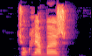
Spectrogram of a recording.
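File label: "чукля бӧж", Komi, female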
